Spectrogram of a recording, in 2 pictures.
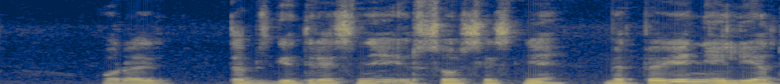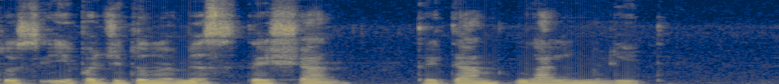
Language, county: Lithuanian, Šiauliai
